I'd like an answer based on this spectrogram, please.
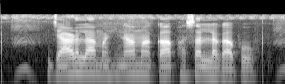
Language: Chhattisgarhi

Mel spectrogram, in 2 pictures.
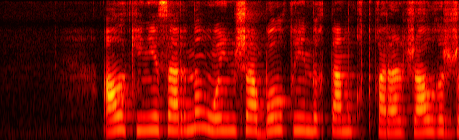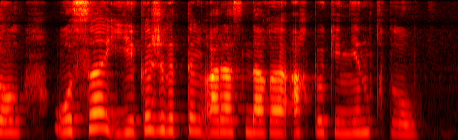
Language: Kazakh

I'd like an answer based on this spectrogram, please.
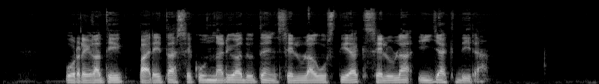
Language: Basque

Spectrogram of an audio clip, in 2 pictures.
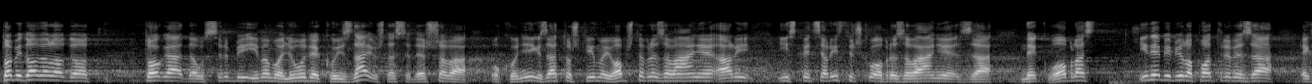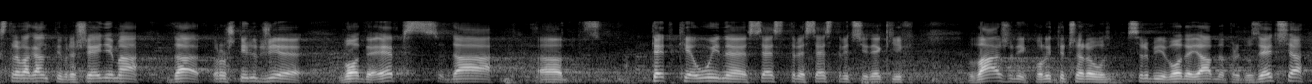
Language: Serbian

